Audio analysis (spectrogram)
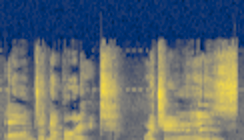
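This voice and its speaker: A man's voice: high voice, wildly swooping pitch, takes it slowly, sharp tone. A man hosting a top ten list, giving casual, opinionated commentary with wry, informal asides.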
